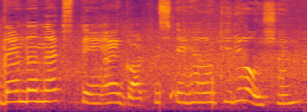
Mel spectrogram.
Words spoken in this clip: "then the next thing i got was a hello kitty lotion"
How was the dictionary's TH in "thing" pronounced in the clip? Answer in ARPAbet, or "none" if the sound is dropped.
T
